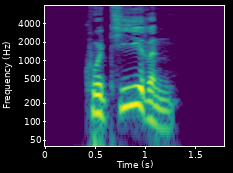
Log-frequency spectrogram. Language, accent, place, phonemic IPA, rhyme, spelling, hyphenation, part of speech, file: German, Germany, Berlin, /koˈtiːʁən/, -iːʁən, kotieren, ko‧tie‧ren, verb, De-kotieren.ogg
- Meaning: to quote the market price of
